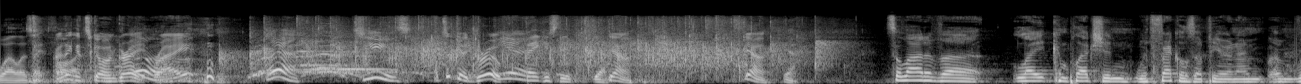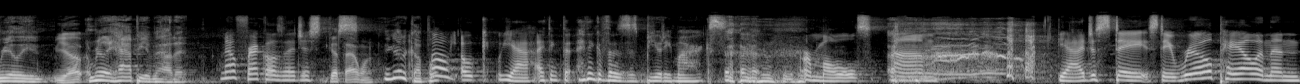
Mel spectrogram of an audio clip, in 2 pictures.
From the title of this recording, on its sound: LIVE at Starburns Castle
